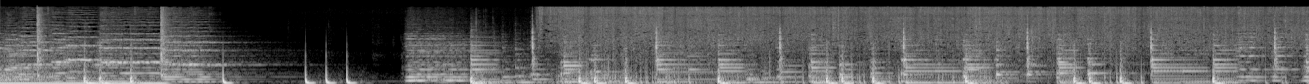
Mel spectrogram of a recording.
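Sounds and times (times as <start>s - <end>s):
instrumental music: 0.0s - 13.0s
food sizzling in hot oil: 5.4s - 13.0s
sharp ticks: 5.4s - 13.0s.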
